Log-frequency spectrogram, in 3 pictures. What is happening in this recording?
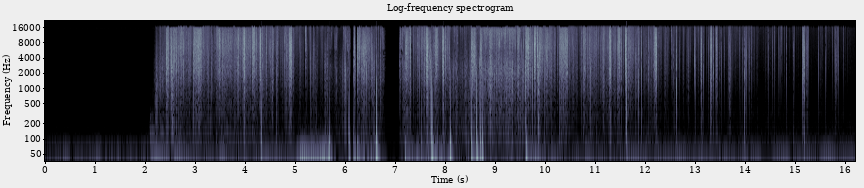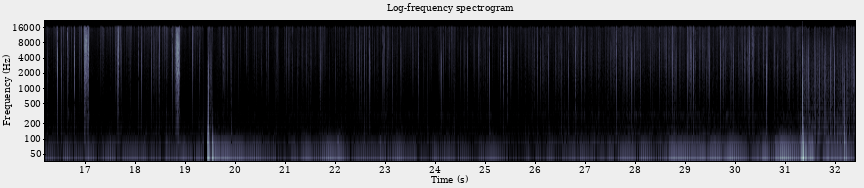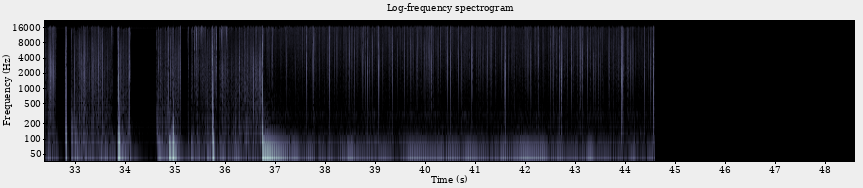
the crackling of an old scratched record
record, scratch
